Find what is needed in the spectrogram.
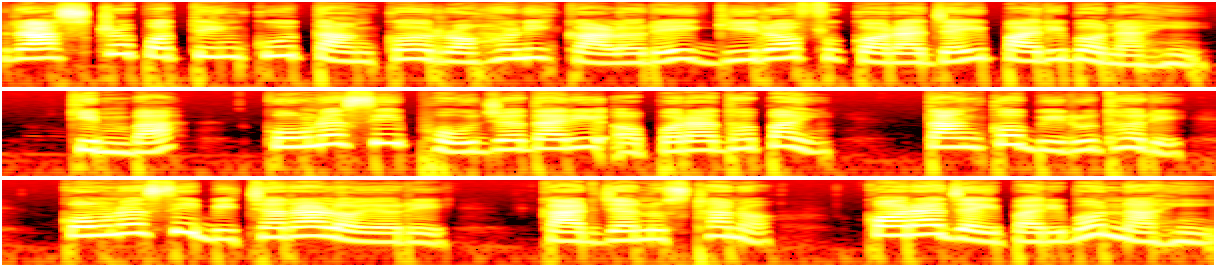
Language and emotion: Odia, neutral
